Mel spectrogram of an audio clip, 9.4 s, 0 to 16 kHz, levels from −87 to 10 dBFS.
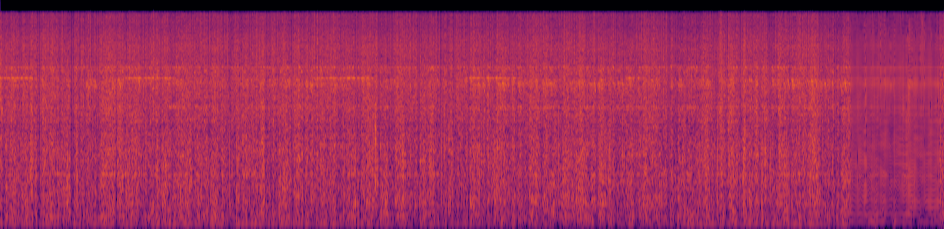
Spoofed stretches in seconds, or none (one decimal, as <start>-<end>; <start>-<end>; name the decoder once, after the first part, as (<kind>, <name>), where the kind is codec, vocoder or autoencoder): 8.5-9.4 (vocoder, BigVGAN v2)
